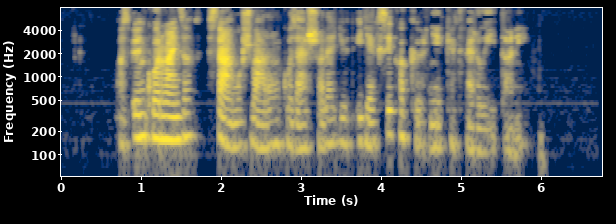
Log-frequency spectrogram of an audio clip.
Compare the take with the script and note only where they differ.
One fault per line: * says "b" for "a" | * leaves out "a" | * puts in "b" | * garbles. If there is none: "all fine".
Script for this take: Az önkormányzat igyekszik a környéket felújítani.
* puts in "számos vállalkozással együtt"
